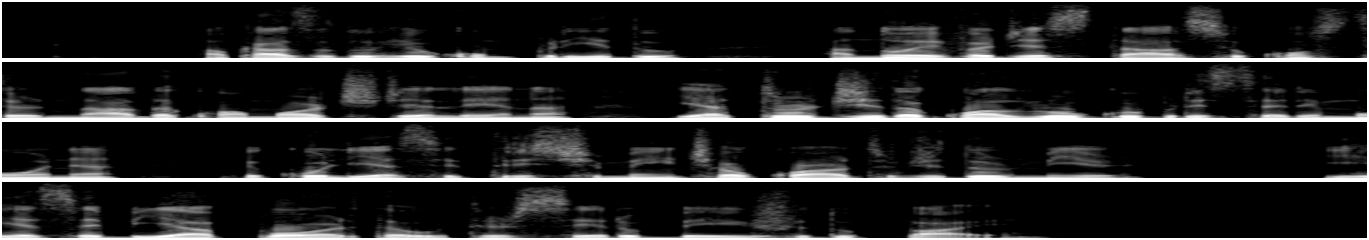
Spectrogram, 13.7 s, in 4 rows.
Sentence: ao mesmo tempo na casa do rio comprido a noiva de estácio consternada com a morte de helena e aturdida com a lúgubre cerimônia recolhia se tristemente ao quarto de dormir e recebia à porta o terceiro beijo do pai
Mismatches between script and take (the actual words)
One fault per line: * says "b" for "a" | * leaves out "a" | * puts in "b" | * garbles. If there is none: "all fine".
* leaves out "mesmo tempo na"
